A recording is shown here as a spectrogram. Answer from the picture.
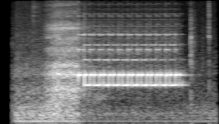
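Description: Desk telephone's electronic ringer sounding a fast two-tone warbling trill, which cuts off near the end as the call is answered.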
